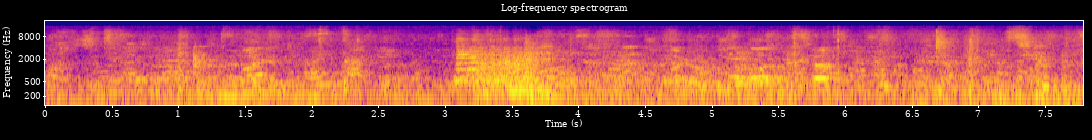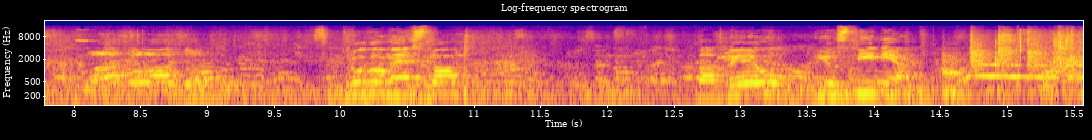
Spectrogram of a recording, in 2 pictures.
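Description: A middle-aged man announces to a room.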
